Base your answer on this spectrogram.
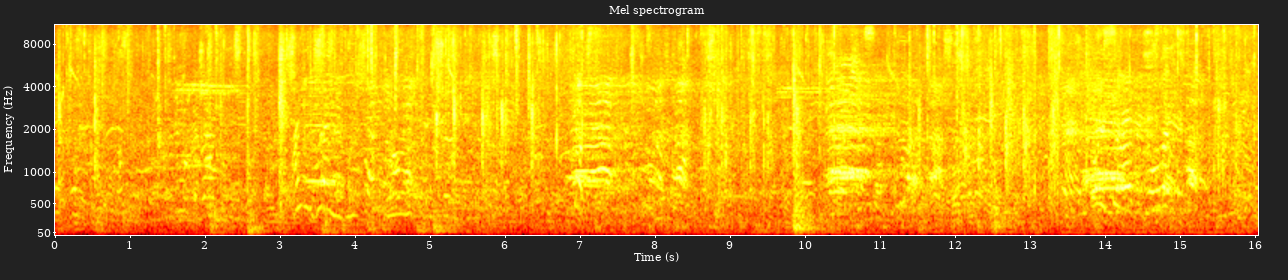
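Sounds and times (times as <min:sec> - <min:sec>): children shouting and chattering: 0:00.0 - 0:16.0.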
